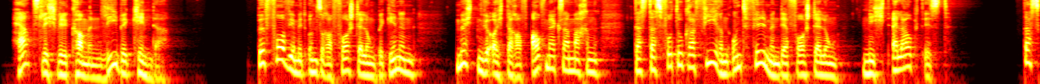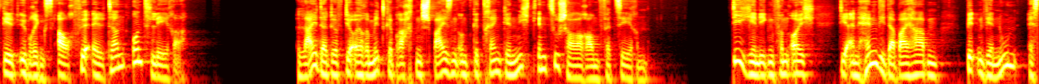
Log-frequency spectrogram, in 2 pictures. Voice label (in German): kindertheater ansage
